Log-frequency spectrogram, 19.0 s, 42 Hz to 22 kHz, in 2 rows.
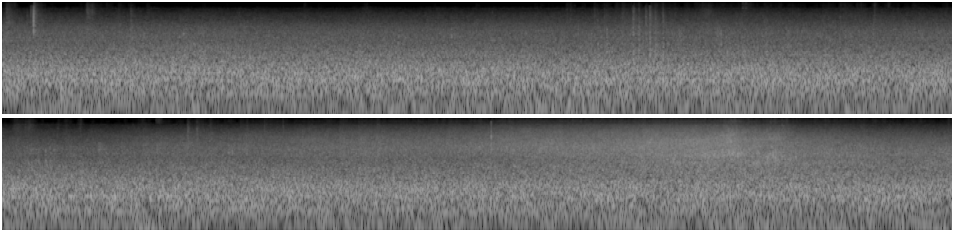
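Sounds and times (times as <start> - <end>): rain on wet street: 5.3 - 19.0.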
